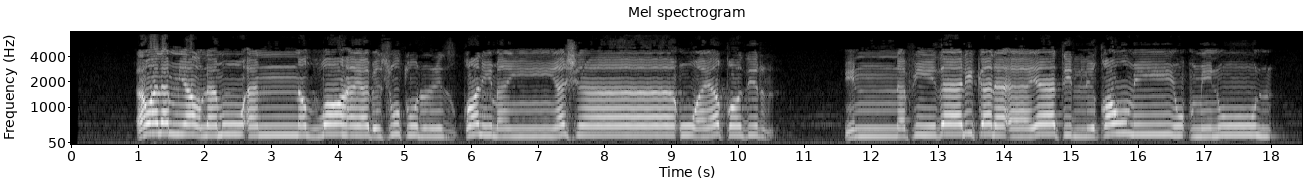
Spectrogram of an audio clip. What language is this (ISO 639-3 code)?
ara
